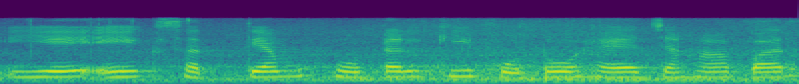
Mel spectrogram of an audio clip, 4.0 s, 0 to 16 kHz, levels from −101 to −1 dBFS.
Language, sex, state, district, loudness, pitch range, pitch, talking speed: Hindi, female, Madhya Pradesh, Katni, -16 LUFS, 205-220 Hz, 215 Hz, 135 wpm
